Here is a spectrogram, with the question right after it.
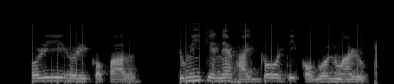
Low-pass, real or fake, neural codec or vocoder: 7.2 kHz; fake; vocoder, 44.1 kHz, 128 mel bands every 256 samples, BigVGAN v2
